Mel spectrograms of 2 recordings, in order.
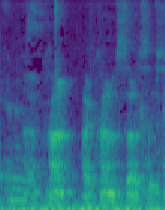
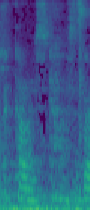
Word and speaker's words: iconostasis: Iconostasis. – Iconostasis, I was pronouncing it wrong.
